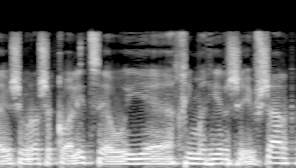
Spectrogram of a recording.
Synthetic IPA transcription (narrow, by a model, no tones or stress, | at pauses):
a̰joʃevɾo̞ʃakoa̰lʔit͡sija̰ṵijeaχimaɦiɾʃḛḭfʃaʁ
